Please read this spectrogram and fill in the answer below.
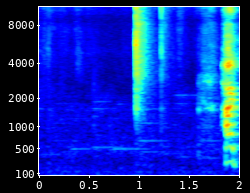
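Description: A single sharp click about a second in, followed by a couple of fainter ticks, over a faint steady room hum; a woman starts speaking near the end.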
